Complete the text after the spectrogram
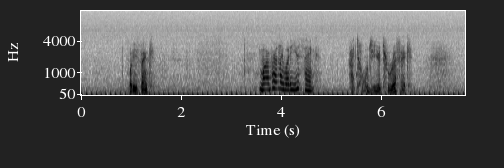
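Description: A man speaks softly and warmly, close by.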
